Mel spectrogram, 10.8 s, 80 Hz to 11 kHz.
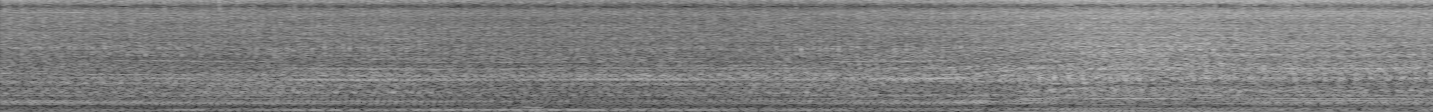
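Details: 2007 Toyota Highlander 3MZ-FE V6 at steady idle: fairly even light tapping, nearly four per second, over the engine hum; rattle source unclear, owner wonders about an exhaust leak.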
